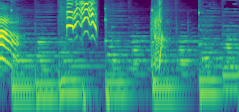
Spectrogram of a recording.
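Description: Children's cartoon background music with a stepping bass line. Over it come a short cartoon character vocalization that glides down in pitch at the start and a wavering high trill in the middle.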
